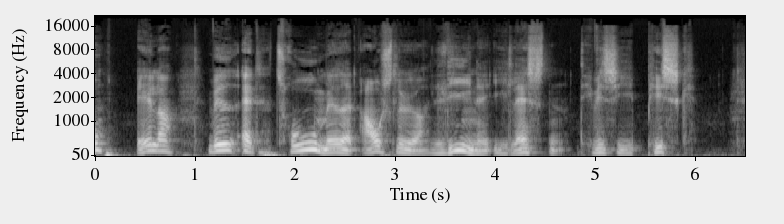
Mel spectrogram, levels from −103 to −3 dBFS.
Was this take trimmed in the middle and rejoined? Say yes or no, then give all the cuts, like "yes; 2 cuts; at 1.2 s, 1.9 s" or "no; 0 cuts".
yes; 1 cut; at 4.8 s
